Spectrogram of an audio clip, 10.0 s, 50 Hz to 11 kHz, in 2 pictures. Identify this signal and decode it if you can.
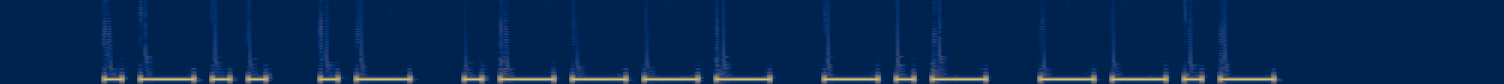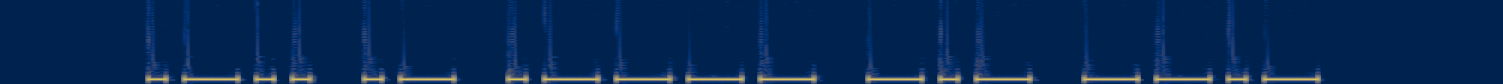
Morse code, heard as a keyed tone, about 20 wpm, 700 Hz. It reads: LA1KQ LA1KQ
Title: DXCC-100 Call Signs - 5 Characters - Repeated 3x - 20wpm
